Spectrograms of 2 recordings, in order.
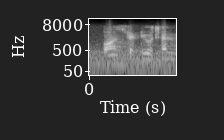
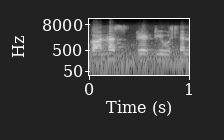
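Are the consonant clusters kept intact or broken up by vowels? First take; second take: intact; broken up. First: The consonant clusters are pronounced intact, without extra vowels. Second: Extra vowels break up the consonant clusters. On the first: "कॉन्स्टिट्यूशन बोलने के बजाय" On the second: "ऐसे बोल देंगे"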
